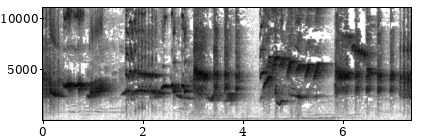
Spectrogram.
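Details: Captive orange-headed thrush singing during the day: bursts of harsh, squawky, high notes in rapid rushes, separated by short pauses, with a low steady hum in the background midway.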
